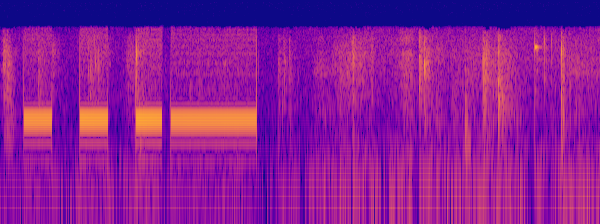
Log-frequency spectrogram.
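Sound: telephone ringing tones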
